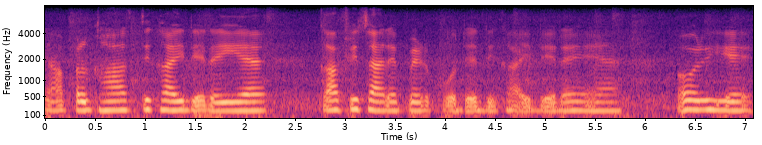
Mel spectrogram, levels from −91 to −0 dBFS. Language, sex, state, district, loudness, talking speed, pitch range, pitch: Hindi, female, Haryana, Charkhi Dadri, -16 LUFS, 145 wpm, 185-200 Hz, 190 Hz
